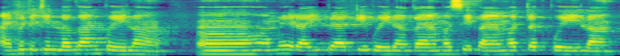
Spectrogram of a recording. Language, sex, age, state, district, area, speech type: Goan Konkani, female, 45-60, Goa, Murmgao, rural, spontaneous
